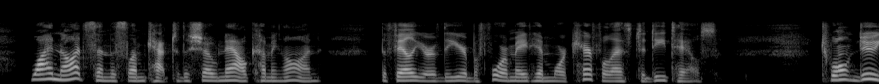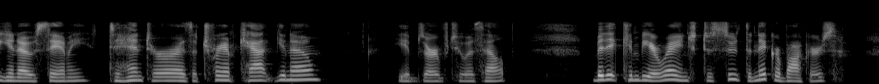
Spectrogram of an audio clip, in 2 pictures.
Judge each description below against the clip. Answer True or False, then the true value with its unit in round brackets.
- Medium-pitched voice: True (175 Hz)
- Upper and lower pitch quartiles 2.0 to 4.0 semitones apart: True (3.6 semitones)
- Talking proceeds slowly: False (185 wpm)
